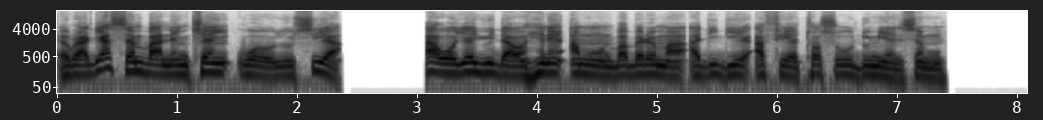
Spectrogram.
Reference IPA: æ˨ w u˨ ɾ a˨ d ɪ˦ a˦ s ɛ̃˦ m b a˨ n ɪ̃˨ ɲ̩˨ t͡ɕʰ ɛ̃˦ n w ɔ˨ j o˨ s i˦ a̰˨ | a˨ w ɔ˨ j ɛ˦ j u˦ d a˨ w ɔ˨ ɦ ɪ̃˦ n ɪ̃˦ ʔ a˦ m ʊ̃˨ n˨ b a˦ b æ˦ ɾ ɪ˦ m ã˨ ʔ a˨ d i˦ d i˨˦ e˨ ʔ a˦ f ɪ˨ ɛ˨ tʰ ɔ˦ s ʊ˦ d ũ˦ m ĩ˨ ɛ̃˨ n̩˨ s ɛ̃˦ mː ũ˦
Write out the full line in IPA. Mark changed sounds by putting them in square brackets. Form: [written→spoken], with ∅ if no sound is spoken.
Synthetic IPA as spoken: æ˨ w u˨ ɾ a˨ d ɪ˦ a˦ s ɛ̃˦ m b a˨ n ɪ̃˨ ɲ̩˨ t͡ɕʰ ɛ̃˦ n w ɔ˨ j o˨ s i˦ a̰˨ | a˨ w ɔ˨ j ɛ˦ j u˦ d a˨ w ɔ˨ ɦ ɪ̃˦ n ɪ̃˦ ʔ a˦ m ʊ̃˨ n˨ b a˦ b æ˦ ɾ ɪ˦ m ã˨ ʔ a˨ d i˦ d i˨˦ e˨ ʔ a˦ f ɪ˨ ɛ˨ tʰ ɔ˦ s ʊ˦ d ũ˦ m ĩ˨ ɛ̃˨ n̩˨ s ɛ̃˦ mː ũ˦

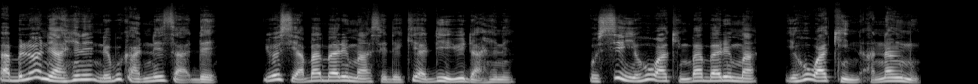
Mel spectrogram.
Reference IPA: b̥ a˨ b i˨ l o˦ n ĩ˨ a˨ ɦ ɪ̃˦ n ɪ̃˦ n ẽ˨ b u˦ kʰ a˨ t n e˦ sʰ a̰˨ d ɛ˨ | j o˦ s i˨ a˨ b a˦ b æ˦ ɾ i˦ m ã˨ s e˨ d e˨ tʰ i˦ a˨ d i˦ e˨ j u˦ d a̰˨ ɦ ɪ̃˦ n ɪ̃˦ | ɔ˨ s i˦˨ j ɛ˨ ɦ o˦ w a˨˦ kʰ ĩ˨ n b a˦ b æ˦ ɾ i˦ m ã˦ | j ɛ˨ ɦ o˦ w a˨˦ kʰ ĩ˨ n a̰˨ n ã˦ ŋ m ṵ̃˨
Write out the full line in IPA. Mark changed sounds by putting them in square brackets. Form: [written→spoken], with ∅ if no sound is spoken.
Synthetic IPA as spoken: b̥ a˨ b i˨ l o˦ n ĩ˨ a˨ ɦ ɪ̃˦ n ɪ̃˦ n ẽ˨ b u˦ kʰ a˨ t n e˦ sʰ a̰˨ d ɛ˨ | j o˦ s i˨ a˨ b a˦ b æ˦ ɾ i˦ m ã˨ s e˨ d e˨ [tʰ→kʰ] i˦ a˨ d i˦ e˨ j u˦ d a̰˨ ɦ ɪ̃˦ n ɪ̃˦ | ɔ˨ s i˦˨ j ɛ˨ ɦ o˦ w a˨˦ kʰ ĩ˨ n b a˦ b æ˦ ɾ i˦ m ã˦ | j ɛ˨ ɦ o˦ w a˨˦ kʰ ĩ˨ n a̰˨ n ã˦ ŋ m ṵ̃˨

